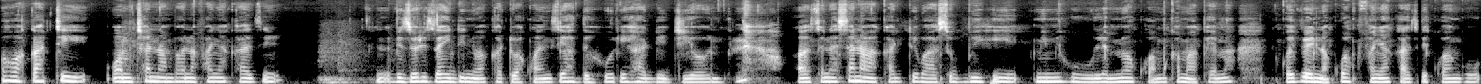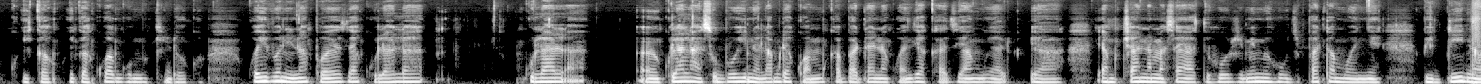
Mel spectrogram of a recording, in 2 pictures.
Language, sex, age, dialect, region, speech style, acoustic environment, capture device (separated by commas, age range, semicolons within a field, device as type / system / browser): Swahili, male, 35-44, Kenya - Nairobi Sheng-influenced, Kenya, relaxed, appliances, mobile / Linux / Chrome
